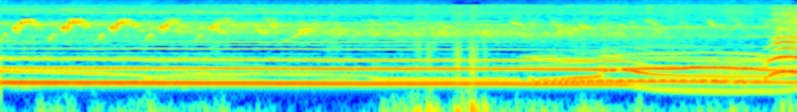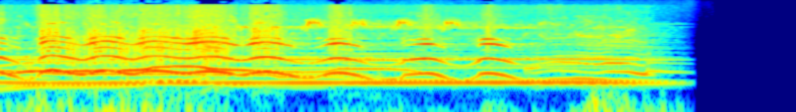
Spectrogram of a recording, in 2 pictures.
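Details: Wolves in a loud howling chorus: several sustained tones overlap, some sliding down and up, while wavering, yodel-like higher voices and short yips break in toward the end before an abrupt stop.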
